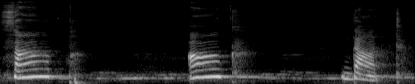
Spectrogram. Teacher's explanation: इन शब्दों के उच्चारण में मुख से भी हवा बाहर आती है और नाक से भी हवा बाहर आती है, और वह आपके हथेली को स्पर्श हो रही है। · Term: अनुनासिक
